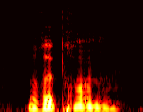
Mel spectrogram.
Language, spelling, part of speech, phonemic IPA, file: French, reprendre, verb, /ʁə.pʁɑ̃dʁ/, Fr-reprendre.ogg
- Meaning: 1. to take back, recover, regain 2. to take again, take more of, have another helping 3. to resume (work), get back to, carry on with 4. to retake, recapture 5. to start again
